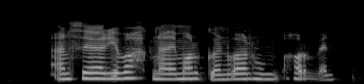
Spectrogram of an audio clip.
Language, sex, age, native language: Icelandic, female, 11, Icelandic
